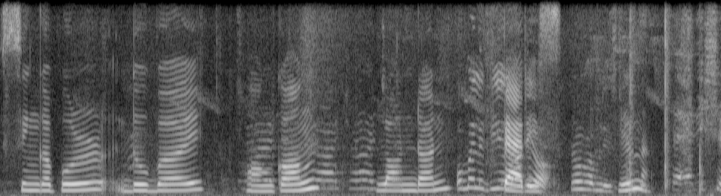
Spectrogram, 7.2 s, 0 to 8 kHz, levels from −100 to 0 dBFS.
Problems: continuous background conversations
